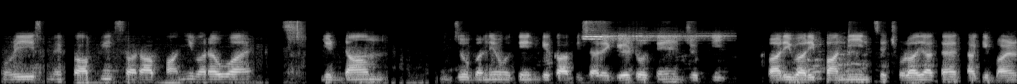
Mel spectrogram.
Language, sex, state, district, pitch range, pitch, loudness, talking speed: Hindi, male, Uttar Pradesh, Jyotiba Phule Nagar, 105-115 Hz, 110 Hz, -17 LUFS, 185 wpm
